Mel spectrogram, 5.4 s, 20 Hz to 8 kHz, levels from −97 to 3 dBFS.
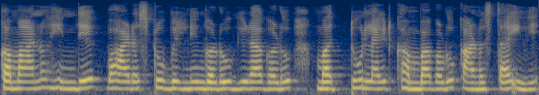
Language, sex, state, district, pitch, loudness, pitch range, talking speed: Kannada, female, Karnataka, Bidar, 220 Hz, -18 LUFS, 215-230 Hz, 110 wpm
